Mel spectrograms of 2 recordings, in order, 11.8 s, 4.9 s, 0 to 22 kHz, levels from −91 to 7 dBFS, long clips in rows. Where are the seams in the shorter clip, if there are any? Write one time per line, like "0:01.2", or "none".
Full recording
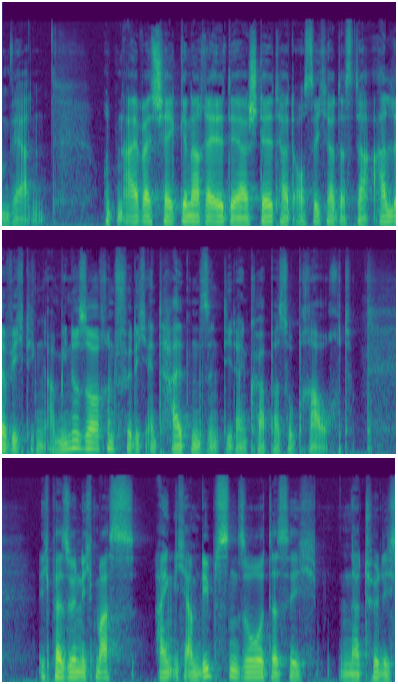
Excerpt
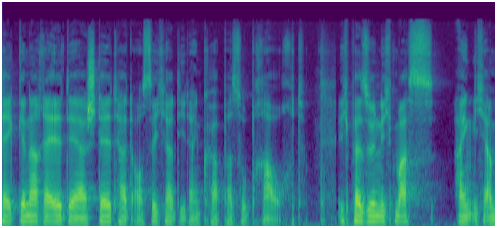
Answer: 0:01.7
0:03.3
